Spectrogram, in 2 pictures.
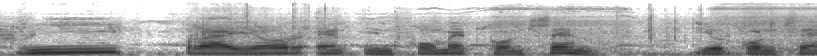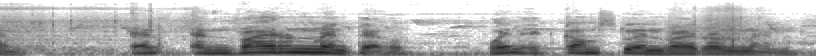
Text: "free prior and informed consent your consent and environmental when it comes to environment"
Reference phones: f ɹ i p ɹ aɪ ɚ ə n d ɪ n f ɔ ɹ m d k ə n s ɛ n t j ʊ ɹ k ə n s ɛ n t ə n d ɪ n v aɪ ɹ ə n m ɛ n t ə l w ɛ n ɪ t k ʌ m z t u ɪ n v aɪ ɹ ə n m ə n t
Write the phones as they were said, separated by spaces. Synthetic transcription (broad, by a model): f ɹ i p ɹ aɪ ɚ ə n d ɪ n f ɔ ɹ m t k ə n s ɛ n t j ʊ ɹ k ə n s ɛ n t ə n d ɪ n v aɪ ɹ ə n m ɛ n t ə l w ɛ n ɪ t k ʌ m s t u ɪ n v aɪ ɹ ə n m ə n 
